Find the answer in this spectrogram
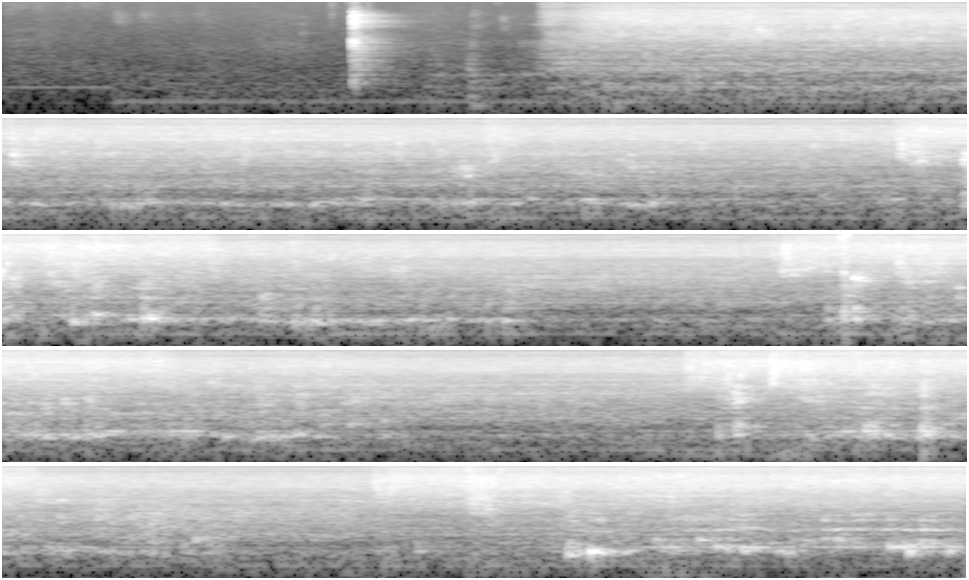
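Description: Bathroom sink tap turned on with a sharp click about two seconds in, then running steadily, with louder splashing at intervals as water is splashed onto the face.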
